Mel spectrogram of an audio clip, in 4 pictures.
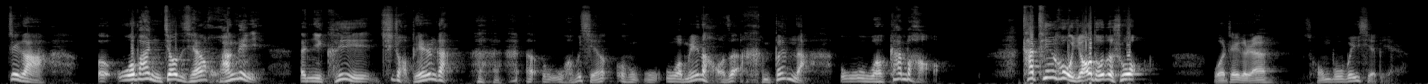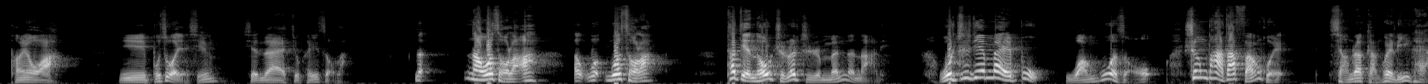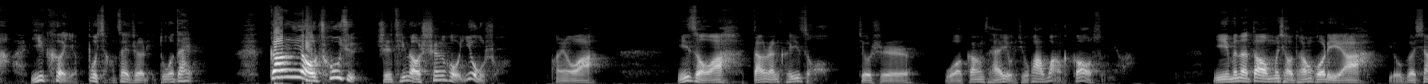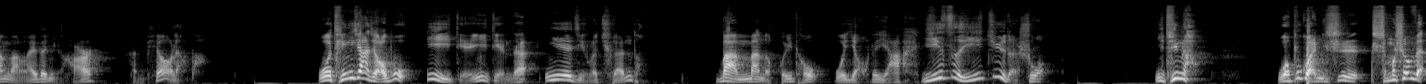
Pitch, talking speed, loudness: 305 Hz, 235 characters per minute, -17 LUFS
